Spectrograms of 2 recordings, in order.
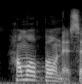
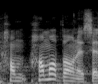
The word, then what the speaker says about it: Homobonus: She's a president of Legatus, Washington, D.C., and she wrote a beautiful article on St. Honobus, Homobonus, that's his name, Homobonus, that's how you pronounce his name.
